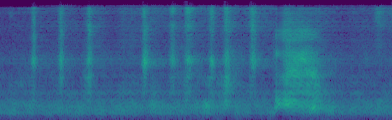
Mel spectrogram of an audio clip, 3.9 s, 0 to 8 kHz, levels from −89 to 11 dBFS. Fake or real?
fake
